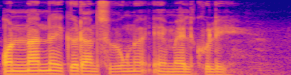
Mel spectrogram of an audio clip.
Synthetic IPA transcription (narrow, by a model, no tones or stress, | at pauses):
ɔnlanːɯjɡɯɾansubuŋnɯʔemelkʰuli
